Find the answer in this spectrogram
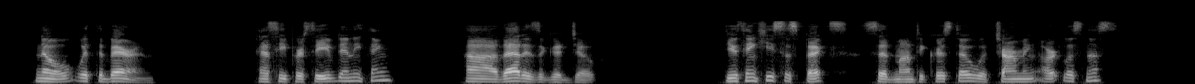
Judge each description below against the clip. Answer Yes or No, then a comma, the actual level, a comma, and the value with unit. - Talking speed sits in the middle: No, slow, 125 wpm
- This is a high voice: No, low, 135 Hz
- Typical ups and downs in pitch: Yes, average, 3.3 semitones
